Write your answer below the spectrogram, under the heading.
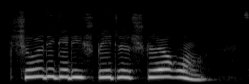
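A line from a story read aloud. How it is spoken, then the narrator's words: Plain. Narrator (German): sagte Franz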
